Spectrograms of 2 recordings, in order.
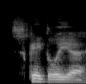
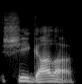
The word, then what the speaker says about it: Scigala: to this interview uh his name is ska he is the co-founder of the standard uh welcome thank you very much for having me yeah it's it's it's pronounced Shala uh for those out there it's no one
